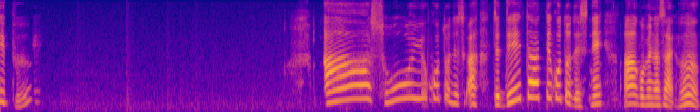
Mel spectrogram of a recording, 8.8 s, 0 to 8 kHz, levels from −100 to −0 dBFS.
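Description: A speech recording carrying two kinds of call-path fault. An echo leak shows up at 0.41 to 0.52 s and again at 7.35 to 7.74 s: a faint, delayed copy of the speech trails the original by roughly 345 to 348 ms, sitting far below the direct voice. On a spectrogram it appears as a weak ghost of the preceding speech harmonics, shifted right by about a third of a second, and on the waveform as low-level ripple after a louder burst. The likely cause is a far-end loudspeaker whose echo canceller let part of the sound its microphone picked up slip back into the call. The second fault is background gated by the echo canceller, at 0.53 to 0.83 s and at 6.7 to 6.84 s. During these stretches the room noise is abruptly pulled down, by about 34 dB in the first and about 40 dB in the second, as the canceller suppresses the microphone while playback is active, then releases it. A spectrogram shows these as near-empty vertical bands where the noise floor vanishes, and the waveform shows the background flattening to almost nothing before it returns. 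Across all of it the band stops at 8 kHz, from the call's microphone processing.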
